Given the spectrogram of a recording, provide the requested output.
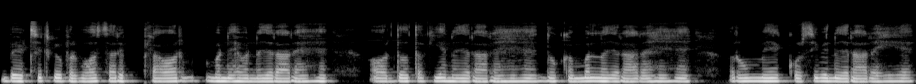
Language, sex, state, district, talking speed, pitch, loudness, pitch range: Hindi, male, Jharkhand, Palamu, 220 wpm, 145 Hz, -14 LUFS, 140-150 Hz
